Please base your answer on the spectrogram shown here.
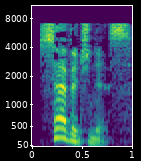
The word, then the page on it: savageness: British English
